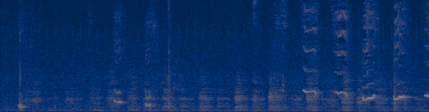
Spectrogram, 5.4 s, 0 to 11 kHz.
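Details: Golden Retriever puppies, 16 days old, giving faint high whimpers and squeaks that rise and fall, several short calls overlapping, with soft rustling and shuffling between them.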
